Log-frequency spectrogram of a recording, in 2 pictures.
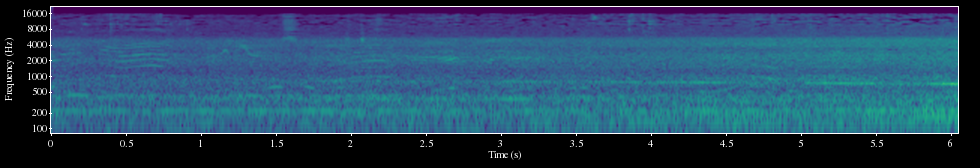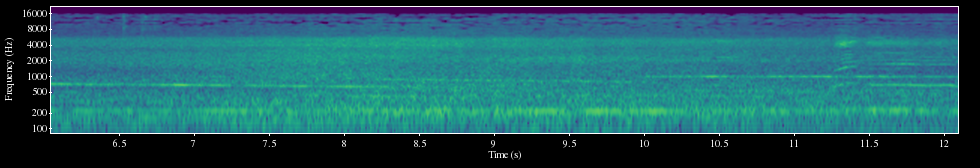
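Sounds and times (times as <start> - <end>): wheels rumbling on rails: 0.0 - 12.0
falling whine: 2.8 - 12.0.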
